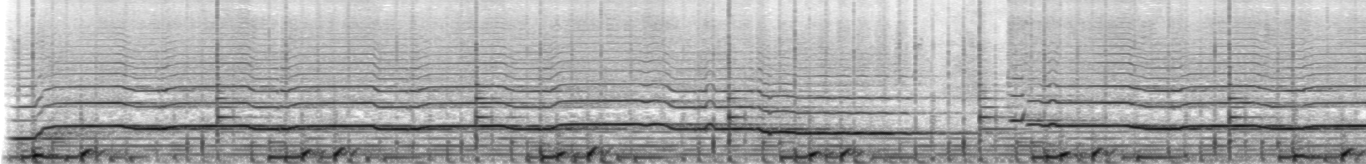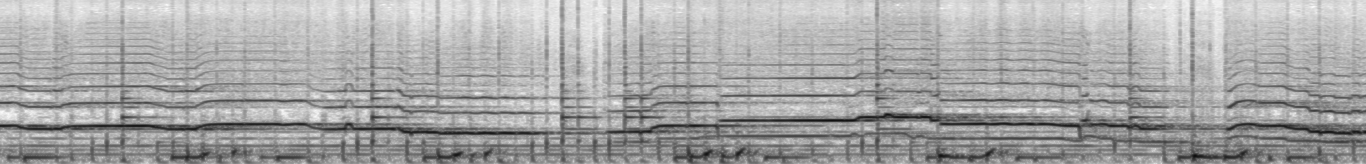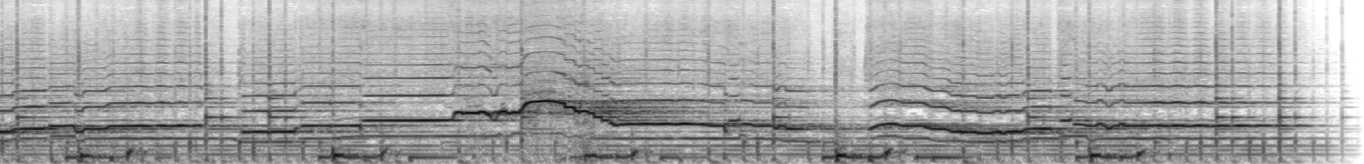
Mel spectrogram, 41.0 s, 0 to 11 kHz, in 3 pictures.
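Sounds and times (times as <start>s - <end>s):
slow flute: 0.0s - 40.9s.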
